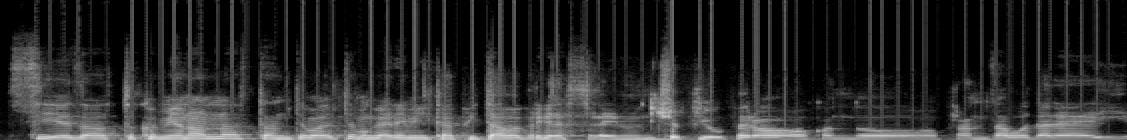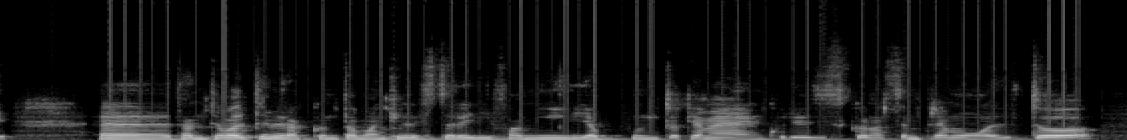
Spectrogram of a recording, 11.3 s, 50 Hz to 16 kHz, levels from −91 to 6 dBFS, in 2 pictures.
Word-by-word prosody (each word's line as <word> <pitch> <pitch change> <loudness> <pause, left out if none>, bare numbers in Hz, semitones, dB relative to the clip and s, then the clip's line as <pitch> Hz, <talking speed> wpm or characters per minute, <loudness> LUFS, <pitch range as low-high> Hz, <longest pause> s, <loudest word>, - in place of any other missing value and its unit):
Sì, 220 -3 +1
esatto, 200 +1 +2
con 220 0 +4
mia 205 0 +4
nonna 220 +1 +5
tante 200 -1 +3
volte 205 +3 +3
magari 195 -1 +4
mi 195 0 +4
capitava, 195 0 +4
perché 195 -1 +3
adesso 190 0 -4
lei 180 0 +3
non 180 0 -4
c'è 185 +3 +5
più, 210 +1 +3
però 195 -2 +2
quando 190 0 -4
pranzavo 195 0 -3
da 200 0 -1
lei, 200 +2 -2 0.4
ehm, 185 -1 -4
tante 195 +1 -6
volte 195 +3 -2
mi 205 - -1
raccontava 190 -1 -7
anche 195 +1 -7
le 185 - -7
storie 185 0 -8
di 190 0 -8
famiglia 190 -1 -7
appunto 185 +1 -12
che 195 - -12
a - - -13
me 195 -1 -10
incuriosiscono 190 0 -13
sempre 195 +1 -10
molto, 190 0 -4
195 Hz, 200 wpm, -17 LUFS, 185-200 Hz, 0.4 s, nonna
